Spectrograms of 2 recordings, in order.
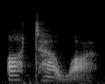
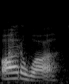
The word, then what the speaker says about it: Ottawa: Notice I did not say Otawa the way it is spelled. I said Ottawa and that's how Canadian people say it. So Ottawa is the capital city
